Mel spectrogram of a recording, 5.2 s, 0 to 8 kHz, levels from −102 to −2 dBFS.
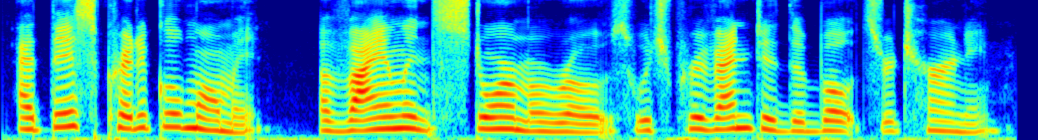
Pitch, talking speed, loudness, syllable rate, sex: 220 Hz, 150 wpm, -21 LUFS, 5.0 syllables/s, female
